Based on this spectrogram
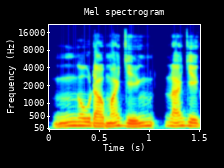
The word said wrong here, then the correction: ngưu: "Ngưu đầu mã diện cụ ơi, đọc là ngưu chứ không phải là ngu đâu.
